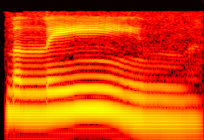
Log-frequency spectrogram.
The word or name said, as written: millime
